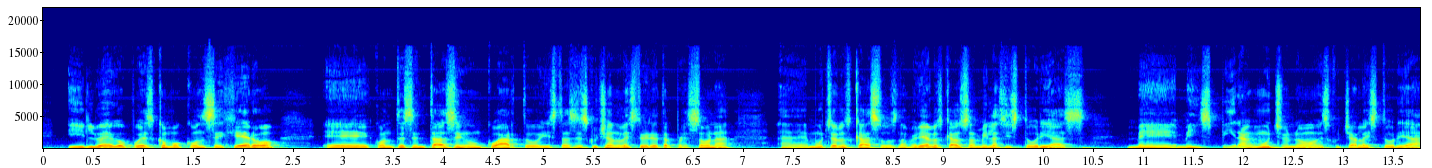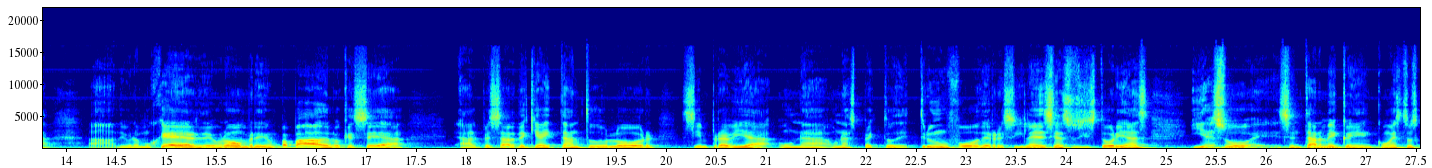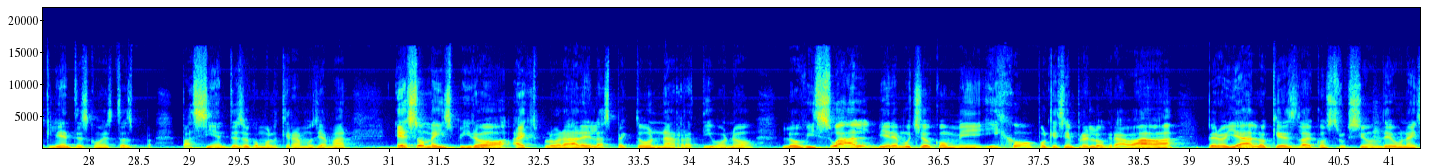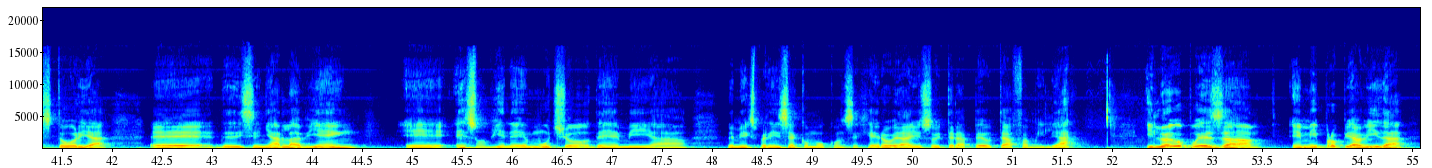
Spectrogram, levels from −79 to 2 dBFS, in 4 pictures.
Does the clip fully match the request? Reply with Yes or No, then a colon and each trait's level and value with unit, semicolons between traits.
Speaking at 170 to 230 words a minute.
No: average, 160 wpm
